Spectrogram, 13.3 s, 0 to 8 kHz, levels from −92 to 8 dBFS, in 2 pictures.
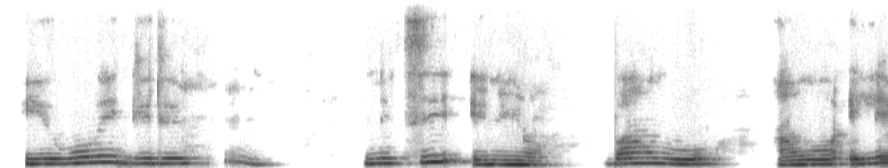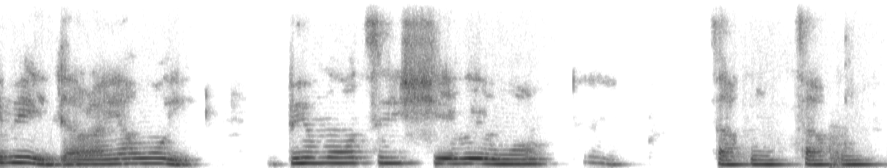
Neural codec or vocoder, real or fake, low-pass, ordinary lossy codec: none; real; 7.2 kHz; Opus, 32 kbps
